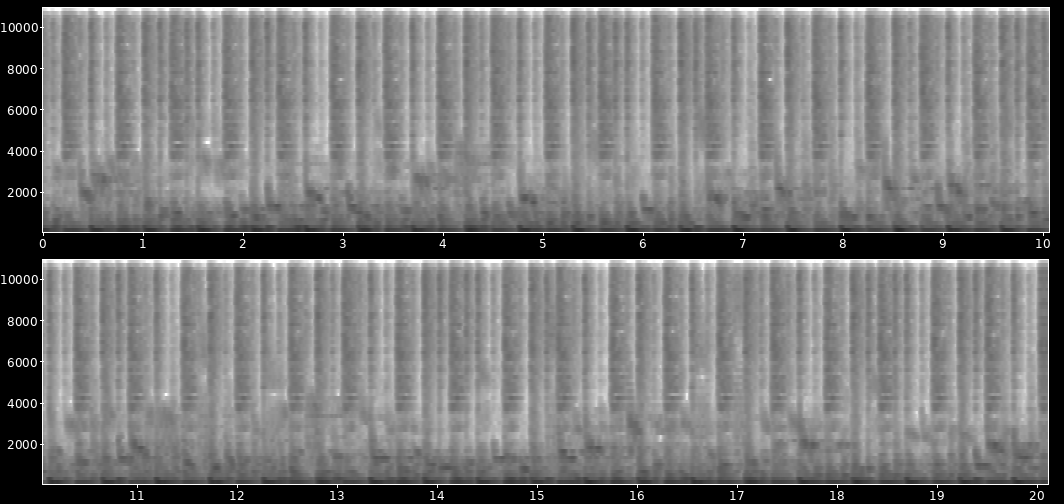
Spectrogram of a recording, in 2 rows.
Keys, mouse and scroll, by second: 0.0-3.0 middle drag, 3.5 click, 5.8-7.3 drag, 8.7 scroll up 2, 9.8-14.2 drag, 14.2 Tab, 14.8 Tab, 16.5 click, 17.4-20.1 drag.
